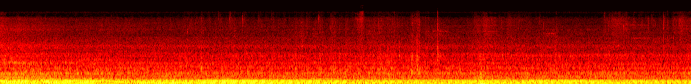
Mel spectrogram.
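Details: Chevrolet Silverado with a nearly dead battery: deep low rumble at idle that lurches and wavers irregularly rather than holding steady; very rough idle.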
